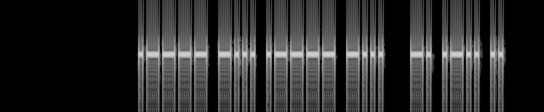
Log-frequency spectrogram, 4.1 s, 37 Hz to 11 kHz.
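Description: A steady Morse code tone near 700 Hz, keyed at 40 words per minute, sends a Field Day contest exchange: class 1B, section Long Island. It starts about a second in, breaks briefly at the word space near three seconds, and stops just before the end.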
